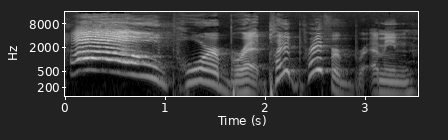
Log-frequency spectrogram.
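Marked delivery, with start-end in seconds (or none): 0.1-1.0 high, loud drawn-out "oh"; mock-pitying wail. Host pities her new friend Brett, mock wail. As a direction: wail in exaggerated sympathy.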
